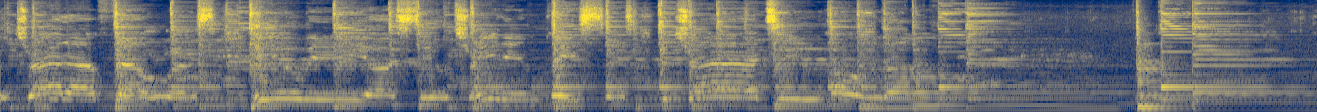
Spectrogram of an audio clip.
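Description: Acoustic guitar strummed while a man sings a drawn-out, wavering melody over it. About nine seconds in the voice stops and the guitar chord rings and fades, then a fresh strum comes near the end.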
